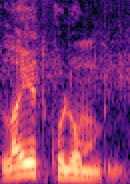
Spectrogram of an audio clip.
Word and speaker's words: لايت كولومبي: مسميات او كولومبي يعني في ناس تقول عليه دجاج كولومبي مربي تاني يقول عليه لايت النطق الصحيح لايت كولومبي سلاله الدجاج البراهمه لايت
